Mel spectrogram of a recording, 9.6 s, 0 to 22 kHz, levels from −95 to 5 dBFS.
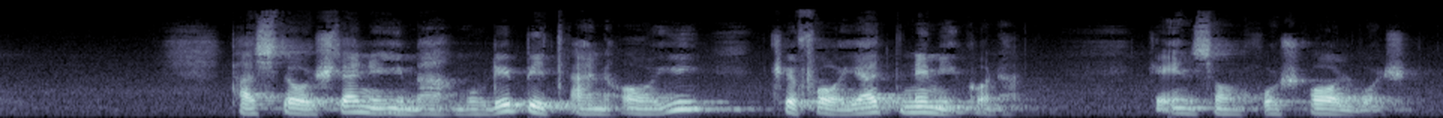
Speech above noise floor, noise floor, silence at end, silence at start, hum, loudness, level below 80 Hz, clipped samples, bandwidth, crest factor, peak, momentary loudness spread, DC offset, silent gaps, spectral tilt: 38 dB; -57 dBFS; 0.25 s; 1.55 s; none; -20 LUFS; -74 dBFS; under 0.1%; 12 kHz; 20 dB; -2 dBFS; 12 LU; under 0.1%; none; -5.5 dB/octave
